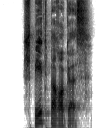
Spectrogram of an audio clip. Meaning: strong/mixed nominative/accusative neuter singular of spätbarock
- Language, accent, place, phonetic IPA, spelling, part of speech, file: German, Germany, Berlin, [ˈʃpɛːtbaˌʁɔkəs], spätbarockes, adjective, De-spätbarockes.ogg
